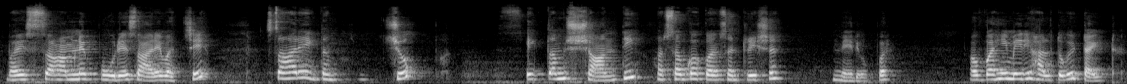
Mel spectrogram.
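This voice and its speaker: A young woman with an Indian accent telling a personal story in a casual, chatty way. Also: a little high. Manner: chatty, animated, mixes English words into speech. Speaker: vlogger.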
